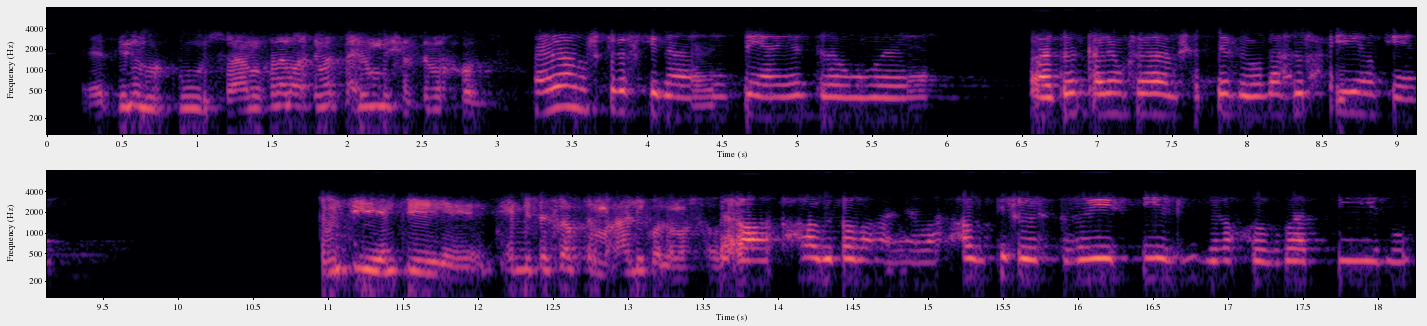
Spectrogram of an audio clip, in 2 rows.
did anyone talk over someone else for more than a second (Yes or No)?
No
